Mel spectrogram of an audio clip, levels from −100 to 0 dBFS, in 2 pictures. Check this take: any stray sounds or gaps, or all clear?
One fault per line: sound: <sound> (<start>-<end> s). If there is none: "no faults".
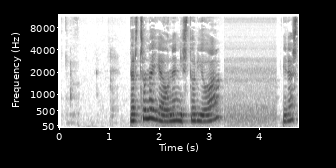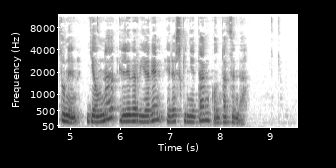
no faults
